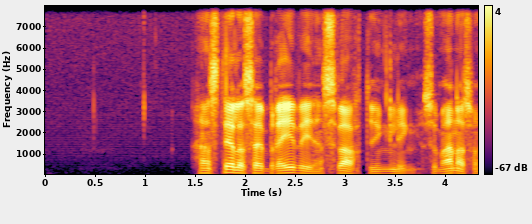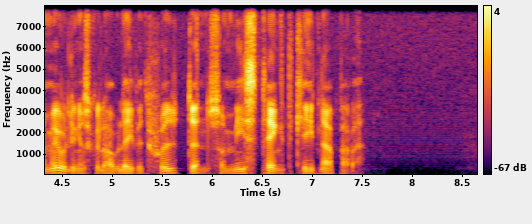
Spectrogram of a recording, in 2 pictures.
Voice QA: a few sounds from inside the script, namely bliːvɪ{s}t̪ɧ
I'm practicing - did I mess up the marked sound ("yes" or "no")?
yes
